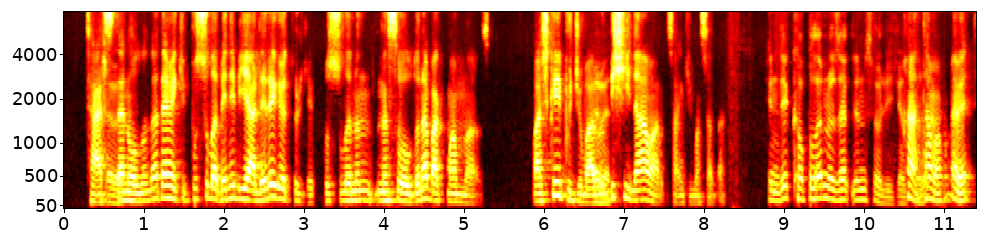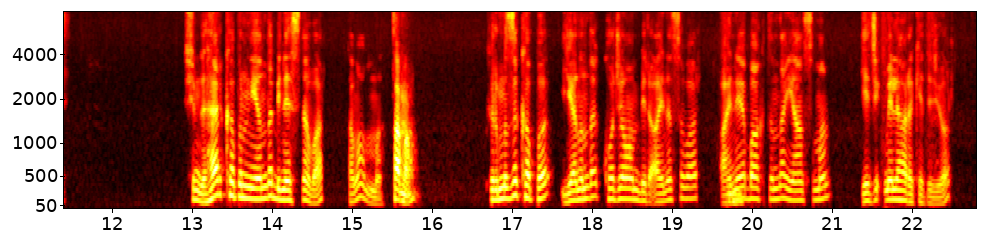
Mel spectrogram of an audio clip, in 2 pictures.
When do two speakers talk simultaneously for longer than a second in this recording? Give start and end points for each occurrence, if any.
none

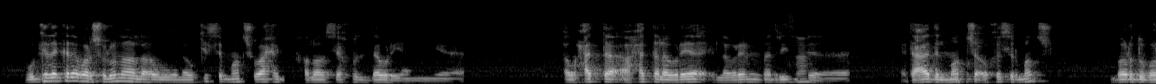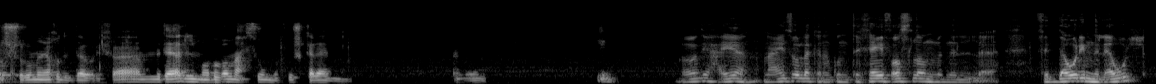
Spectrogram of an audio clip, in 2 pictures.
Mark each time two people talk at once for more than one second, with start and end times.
none

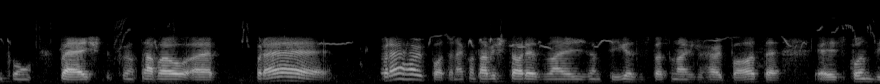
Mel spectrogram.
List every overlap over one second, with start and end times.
none

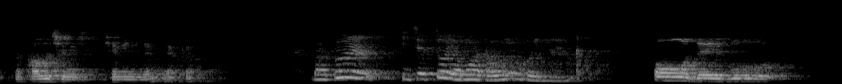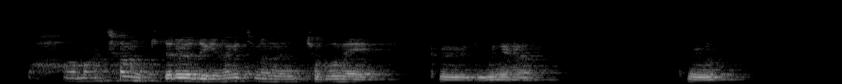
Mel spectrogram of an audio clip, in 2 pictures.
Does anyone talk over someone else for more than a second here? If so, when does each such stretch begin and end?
none

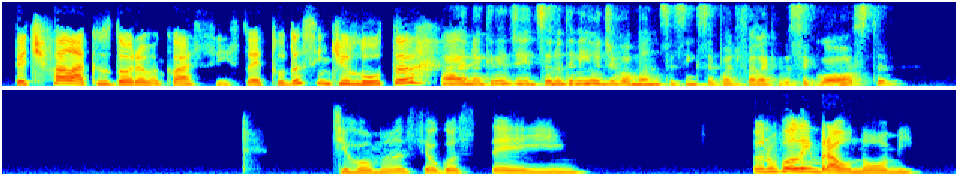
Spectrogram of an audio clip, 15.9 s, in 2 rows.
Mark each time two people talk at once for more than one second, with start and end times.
none

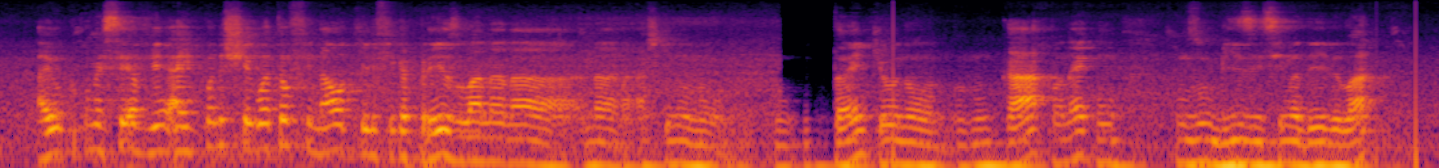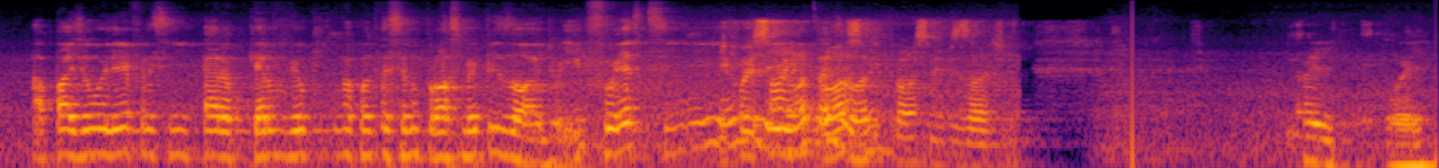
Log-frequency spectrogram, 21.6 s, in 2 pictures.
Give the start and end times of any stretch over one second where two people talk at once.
16.2-17.4

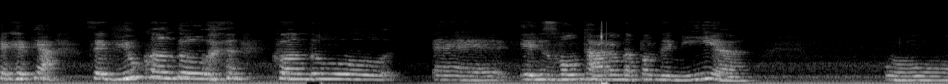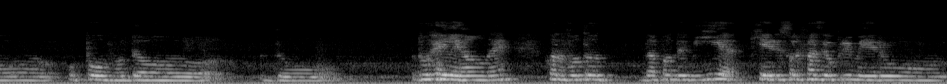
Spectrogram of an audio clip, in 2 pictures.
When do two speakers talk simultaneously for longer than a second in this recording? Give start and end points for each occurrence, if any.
none

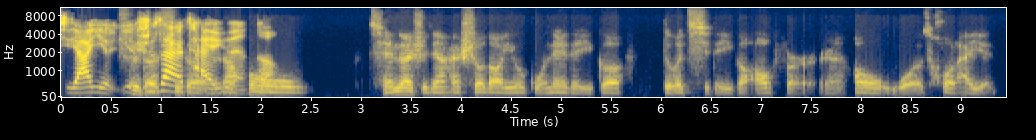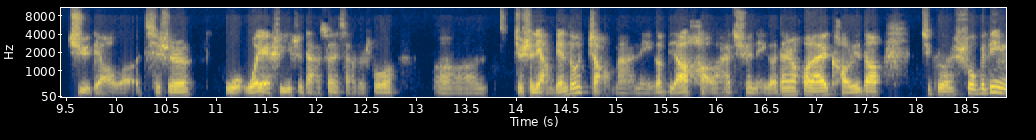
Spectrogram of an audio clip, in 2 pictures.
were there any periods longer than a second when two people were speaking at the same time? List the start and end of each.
0.6-2.1

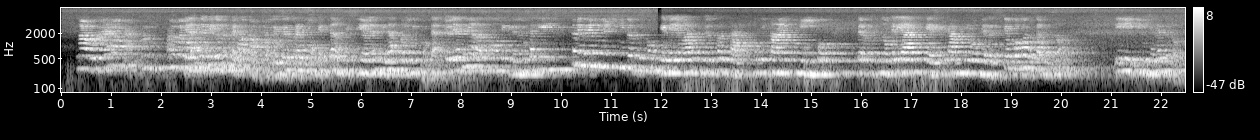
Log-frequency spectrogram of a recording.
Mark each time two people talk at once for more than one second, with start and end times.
2.4-4.8

